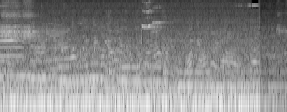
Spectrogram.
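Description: Busy market street: a steady low rumble of motorbike traffic with people talking. A cat gives a short meow right at the start.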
